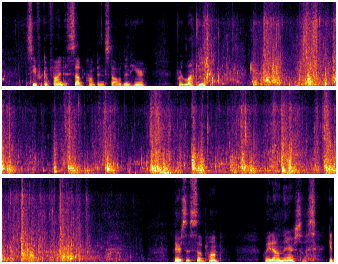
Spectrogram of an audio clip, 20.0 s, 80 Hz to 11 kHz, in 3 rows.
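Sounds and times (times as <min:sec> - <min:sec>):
water sloshing and splashing: 0:00.0 - 0:00.5, 0:03.7 - 0:16.2.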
